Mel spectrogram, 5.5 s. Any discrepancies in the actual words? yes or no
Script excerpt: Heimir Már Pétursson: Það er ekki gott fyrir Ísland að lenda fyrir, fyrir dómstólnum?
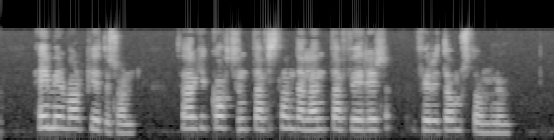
yes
